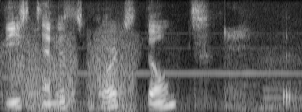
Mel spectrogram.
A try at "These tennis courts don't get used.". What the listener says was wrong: Is your cold making it hard to pronounce the letter G?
